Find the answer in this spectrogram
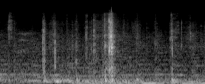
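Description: A cardboard humidifier box being handled and opened: a few sharp clicks and taps, the sharpest about a second in, over background music.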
